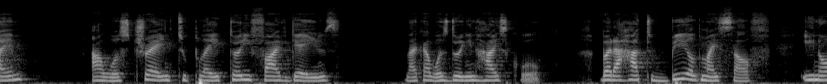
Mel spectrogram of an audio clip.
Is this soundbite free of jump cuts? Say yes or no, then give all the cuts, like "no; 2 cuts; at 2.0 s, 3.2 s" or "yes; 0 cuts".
yes; 0 cuts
